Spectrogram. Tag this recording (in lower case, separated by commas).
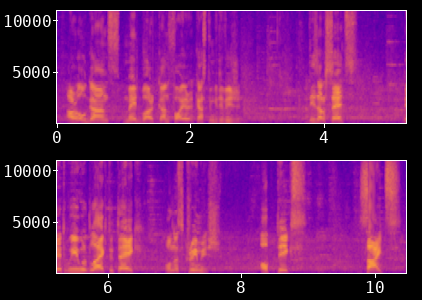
speech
